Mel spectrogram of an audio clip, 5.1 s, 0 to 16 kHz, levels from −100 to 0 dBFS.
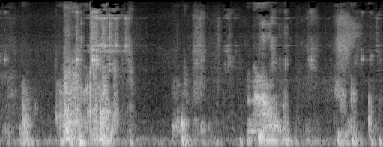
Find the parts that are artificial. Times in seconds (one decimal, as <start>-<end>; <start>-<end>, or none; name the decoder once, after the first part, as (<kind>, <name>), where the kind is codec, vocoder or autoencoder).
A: none

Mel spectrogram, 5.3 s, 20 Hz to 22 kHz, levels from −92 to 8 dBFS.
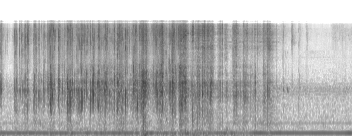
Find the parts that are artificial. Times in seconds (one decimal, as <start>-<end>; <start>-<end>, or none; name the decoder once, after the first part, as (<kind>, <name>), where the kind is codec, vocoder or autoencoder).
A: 2.7-4.2 (codec, SNAC)

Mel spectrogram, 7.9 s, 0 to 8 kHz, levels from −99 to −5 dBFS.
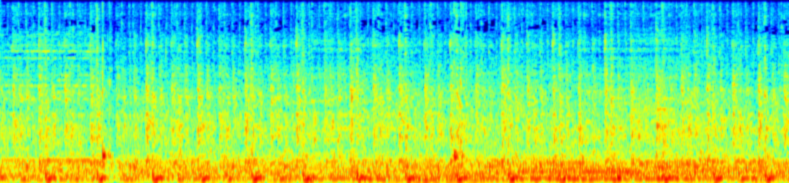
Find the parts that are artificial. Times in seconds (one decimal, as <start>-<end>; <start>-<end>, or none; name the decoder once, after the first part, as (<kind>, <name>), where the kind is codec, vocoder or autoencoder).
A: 3.1-3.6 (codec, SNAC); 5.8-6.8

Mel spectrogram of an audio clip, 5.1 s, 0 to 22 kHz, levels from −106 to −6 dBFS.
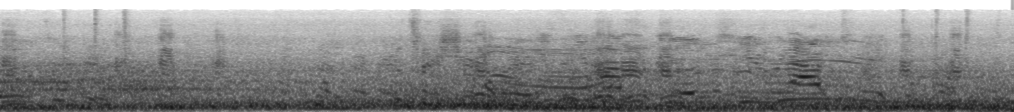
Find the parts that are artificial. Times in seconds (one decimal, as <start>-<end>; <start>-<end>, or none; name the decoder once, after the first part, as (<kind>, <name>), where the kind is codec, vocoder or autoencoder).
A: none

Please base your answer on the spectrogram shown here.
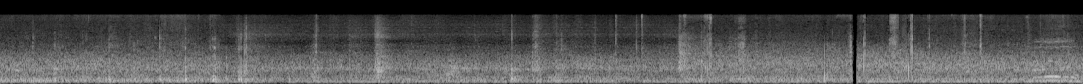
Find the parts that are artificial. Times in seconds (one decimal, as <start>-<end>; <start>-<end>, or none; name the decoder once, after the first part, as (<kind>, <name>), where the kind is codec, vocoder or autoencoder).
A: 2.2-6.8 (codec, SNAC)

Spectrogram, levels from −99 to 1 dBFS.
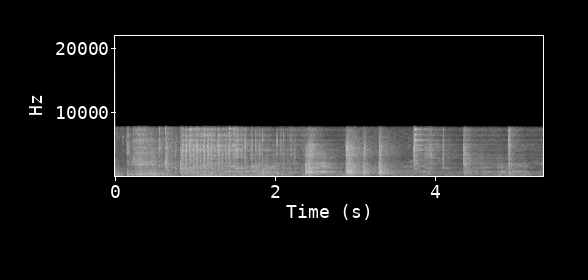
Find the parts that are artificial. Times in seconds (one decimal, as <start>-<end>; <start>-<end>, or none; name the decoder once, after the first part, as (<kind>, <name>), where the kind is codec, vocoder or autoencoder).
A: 1.5-2.9 (codec, SNAC); 3.9-5.4

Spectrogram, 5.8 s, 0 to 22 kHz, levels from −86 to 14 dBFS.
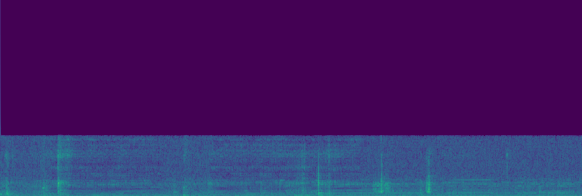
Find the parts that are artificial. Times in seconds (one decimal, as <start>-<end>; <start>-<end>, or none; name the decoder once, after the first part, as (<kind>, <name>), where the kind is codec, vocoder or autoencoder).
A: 0.5-1.6 (codec, SNAC); 2.1-3.6

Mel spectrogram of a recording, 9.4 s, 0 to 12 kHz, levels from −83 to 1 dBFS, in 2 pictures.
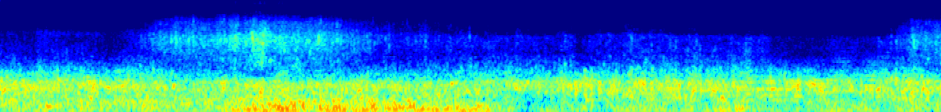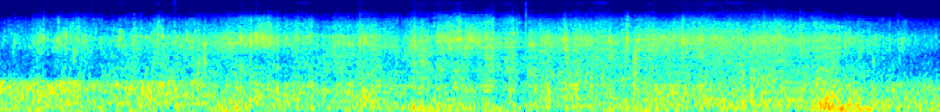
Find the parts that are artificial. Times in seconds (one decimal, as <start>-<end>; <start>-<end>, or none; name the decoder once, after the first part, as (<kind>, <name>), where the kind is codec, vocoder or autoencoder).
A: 3.7-4.4 (codec, SNAC); 5.7-8.9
